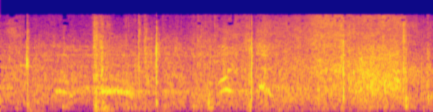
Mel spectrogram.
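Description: Live ice hockey game sound: a steady crowd murmur, with about five sharp clicks and knocks of sticks and puck on the ice spread through it.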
